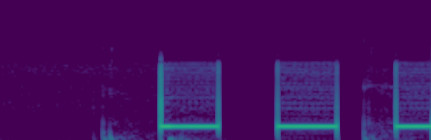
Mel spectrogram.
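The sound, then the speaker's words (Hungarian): A telephone busy signal after a live call dropped: three identical steady, mid-pitched tone pulses separated by short silences, the last one cut off at the end. “Elvesztettük az éterben Nyeste Orsolyát, a vezető makrogazdasági elemzőjét az Erste-nek. Újra hívjuk”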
